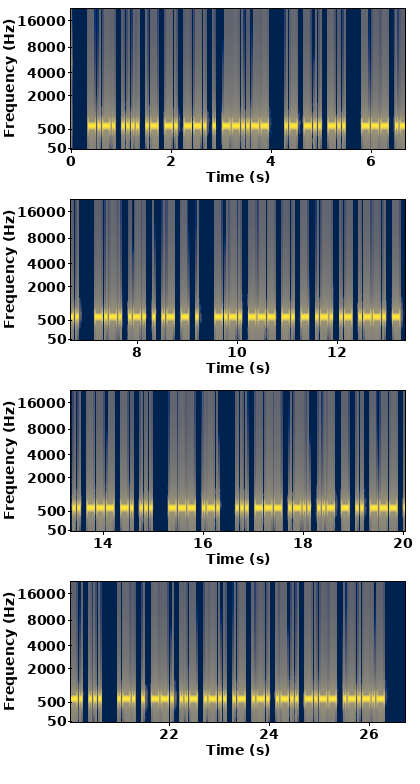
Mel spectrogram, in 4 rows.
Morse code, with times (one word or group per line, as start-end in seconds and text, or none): 0.3-3.9 CHANGE,
4.3-5.5 ADD
5.8-6.8 OR
7.2-9.2 CREATE
9.6-15.0 CONTRAPTIONS
15.3-16.3 OR
16.7-20.6 SOLUTIONS
21.0-26.3 REGULARLY.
